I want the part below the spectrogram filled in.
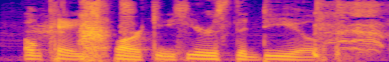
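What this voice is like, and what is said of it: Jack Nicholson impression. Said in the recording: “it's also how I learned my Jack Nicholson ... doing a Jack Nicholson impression is to do an impression of Robin Williams doing a Jack Nicholson impression”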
